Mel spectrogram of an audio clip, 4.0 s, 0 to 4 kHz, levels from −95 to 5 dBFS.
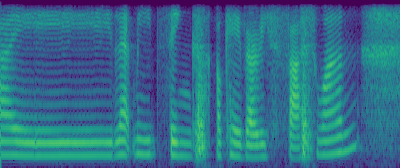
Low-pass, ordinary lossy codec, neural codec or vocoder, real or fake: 3.6 kHz; none; codec, 16 kHz in and 24 kHz out, 1 kbps, XY-Tokenizer; fake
